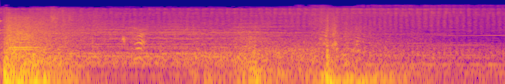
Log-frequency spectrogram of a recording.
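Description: Small pieces clatter and tinkle as something breaks apart.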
